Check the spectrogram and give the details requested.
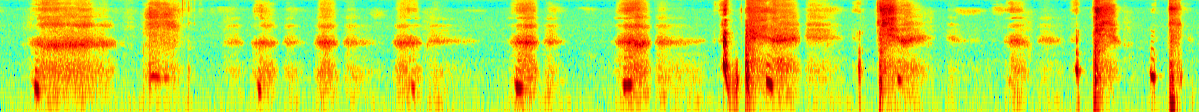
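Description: A rapid run of about a dozen sneezes, each with a sharp intake of breath before the burst, a sneezing fit from allergies.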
